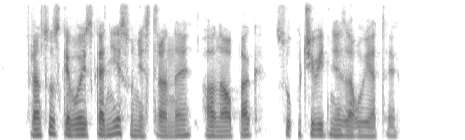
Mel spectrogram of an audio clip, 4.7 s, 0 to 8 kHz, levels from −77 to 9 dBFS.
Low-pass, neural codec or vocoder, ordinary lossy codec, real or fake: 7.2 kHz; vocoder, 44.1 kHz, 128 mel bands every 512 samples, BigVGAN v2; Opus, 32 kbps; fake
